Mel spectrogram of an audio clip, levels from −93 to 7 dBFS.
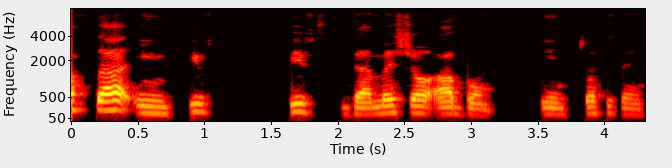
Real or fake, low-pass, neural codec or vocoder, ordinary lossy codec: real; 7.2 kHz; none; none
